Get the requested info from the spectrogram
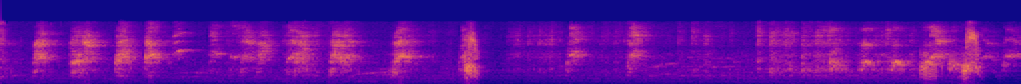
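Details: Pet Chihuahua giving a long series of shrill, clipped barks at a fast steady pace, some softer whiny yips mixed in near the middle.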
